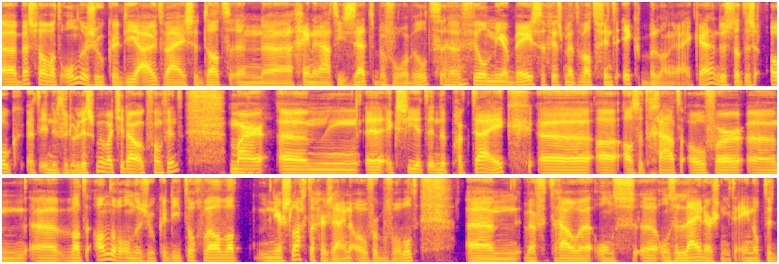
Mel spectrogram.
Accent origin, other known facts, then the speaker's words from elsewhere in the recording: United States; now in Netherlands; Ik ben opgegroeid in Amerika.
